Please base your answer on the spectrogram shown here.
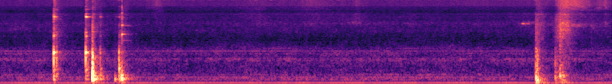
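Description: Glass items clink together as they are moved around, a few sharp separate chinks in a cluster, then quiet over a steady low hum, then another brief pair of clinks.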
